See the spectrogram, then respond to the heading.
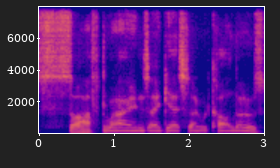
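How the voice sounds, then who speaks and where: At a very slow pace, a man with a fairly low pitch and a dark, mellow tone talks with ordinary pitch variation. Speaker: coin dealer and livestream host. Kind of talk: live auction stream. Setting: livestream. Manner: calm, soothing cadence; hesitant, many fillers.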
